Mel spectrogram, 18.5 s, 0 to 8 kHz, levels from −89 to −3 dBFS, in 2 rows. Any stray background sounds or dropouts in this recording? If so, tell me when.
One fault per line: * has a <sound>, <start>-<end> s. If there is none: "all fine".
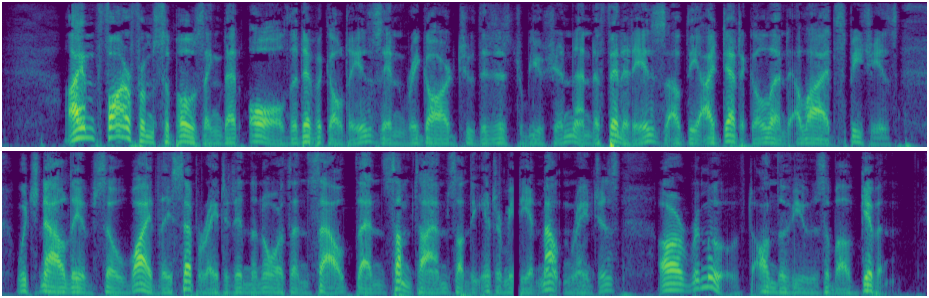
* has a dropout, 14.4-14.4 s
